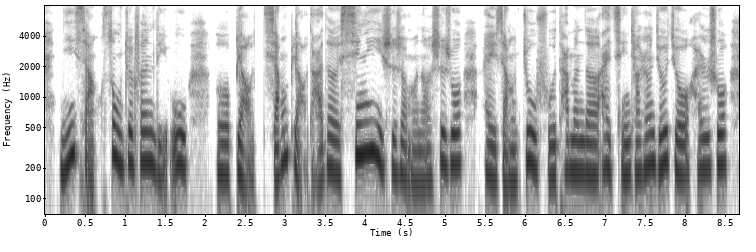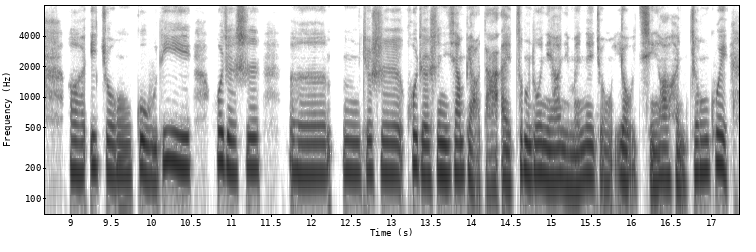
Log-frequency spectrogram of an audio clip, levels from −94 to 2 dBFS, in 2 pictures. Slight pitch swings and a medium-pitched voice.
No: average, 3.7 semitones; medium, 180 Hz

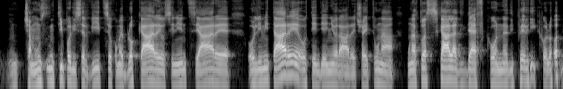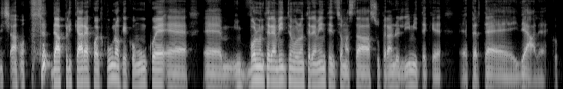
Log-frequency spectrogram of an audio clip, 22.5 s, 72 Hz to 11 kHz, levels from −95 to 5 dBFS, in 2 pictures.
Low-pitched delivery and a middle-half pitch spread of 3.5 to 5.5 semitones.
Yes: low, 105 Hz; average, 3.8 semitones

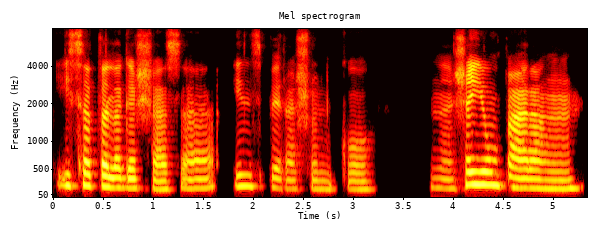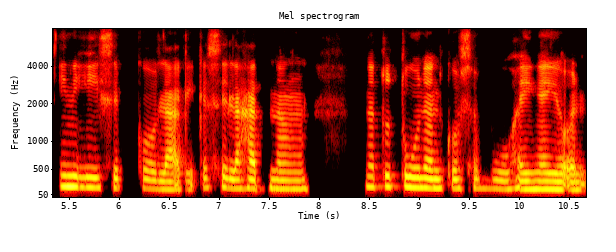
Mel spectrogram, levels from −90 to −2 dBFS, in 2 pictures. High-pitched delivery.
No: medium, 165 Hz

